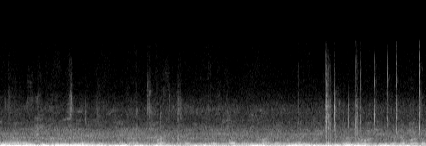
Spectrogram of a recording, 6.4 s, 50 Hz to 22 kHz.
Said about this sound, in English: That is an A350 1000 on its way back to Doha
